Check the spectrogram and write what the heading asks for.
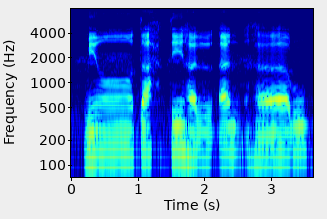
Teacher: یہاں نون ساکن کے بعد تا ہے، اخفا کریں گے، آواز ناک پہ چھپائیں گے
